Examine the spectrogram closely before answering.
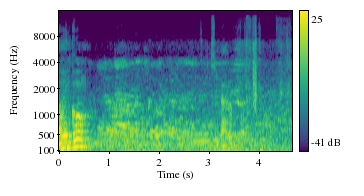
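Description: A man speaks loudly into a microphone with a booming voice.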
